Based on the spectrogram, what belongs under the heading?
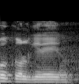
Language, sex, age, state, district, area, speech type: Tamil, male, 30-45, Tamil Nadu, Ariyalur, rural, read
